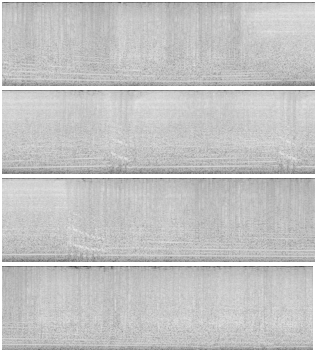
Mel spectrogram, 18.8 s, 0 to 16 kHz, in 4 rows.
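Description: Turbocharged Kawasaki ZX-10R's inline-four engine heard from an onboard camera, its note rising and falling with the throttle, with a few short falling chirps along the way and sinking lower near the end. Wind rushes over the microphone throughout.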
